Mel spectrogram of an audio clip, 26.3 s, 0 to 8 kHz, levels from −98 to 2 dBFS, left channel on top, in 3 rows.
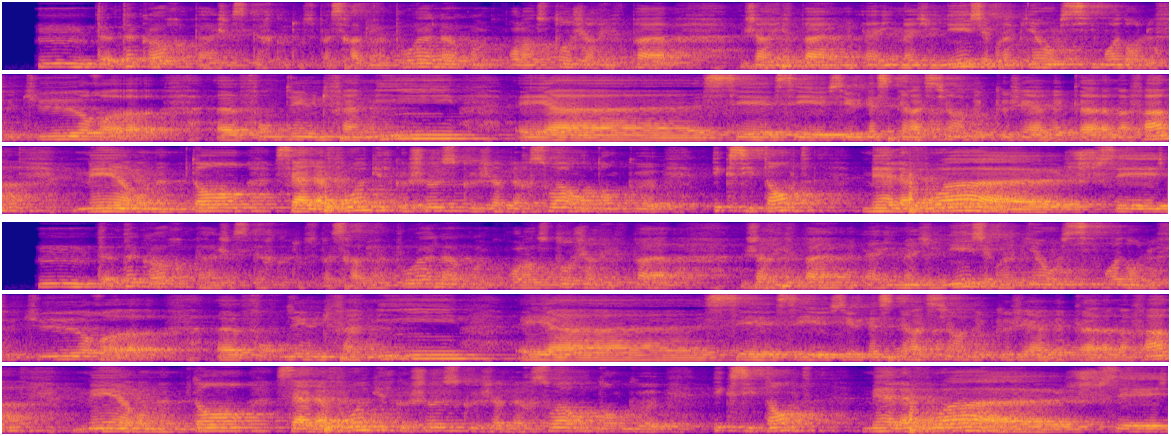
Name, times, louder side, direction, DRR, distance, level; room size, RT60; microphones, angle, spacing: voice 1, 0.3-22.7 22.9-26.2, left 1 dB, 65° left, 3 dB, 6.0 m, -24 dB
27.0 x 21.5 x 9.1 m, 1.3 s
head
